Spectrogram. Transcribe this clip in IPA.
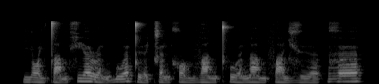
j ɔ˨˩ j t̪ a˨˩˨ m x i˧ ə̯ ɹ ə˨˩˨ ŋ ɓ u˧˥ ə̯ t̪ ɨ˨˩˨ ə̯ c ə˨˩˨ ŋ x ɔ˨˩ m v a˨˩ n t̪ʰ u˨˩ ə̯ n a˨˩ m f a˨˩ j ɣ ɨ˨˩ ə̯ | ɣ əː˧

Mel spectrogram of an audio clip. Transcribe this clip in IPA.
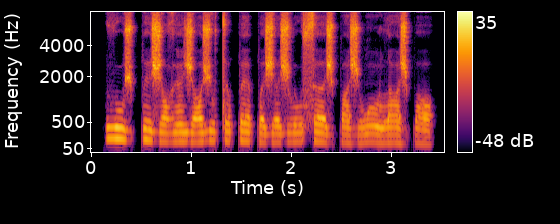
ð u ʒ p ɪ ʒ ɒ ɣ æ̃ ʒ ɒ ʒ u t ə p ɛ p ɜ ʒ ɜ ʒ l u s ɜ ʒ p ɑ ʒ β ɔ̃ l ɑ ʒ p ɒ

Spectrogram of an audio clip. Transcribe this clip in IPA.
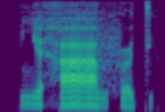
ʎ ɛ h aː v f ə˞ tʲ

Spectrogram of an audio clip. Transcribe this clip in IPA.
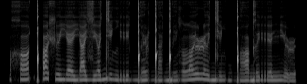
x ɔ ǃʼ ɒ ʃ ʉ j ɛ j a zʲ ɔ dʲ a ʎ rʲ ɘ ɡ͡ǃ ɘ ɭ ɡ͡ǃ a ɡ͡ǃ i ʎ lˠ ʉ ɭ ɯ dʲ ɔ ʎ ɡ͡ǃ ɒ ɡ ɯ rʲ ɒ nʲ ʉ ɭ

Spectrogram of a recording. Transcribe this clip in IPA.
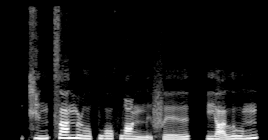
t͡ɕ i˨˦ ŋ t͡s a˦ n ɻ ɤ˨˦ p w ɔ˦ x w ɑ˥˨ ŋ n̪ ḭ˨˩ f e˨˦ ɪ̯ | j ä̰˨˩ l ʊ˨˦ ŋ

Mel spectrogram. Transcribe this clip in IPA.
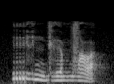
r i̤ n dʱ e m zˤ a

